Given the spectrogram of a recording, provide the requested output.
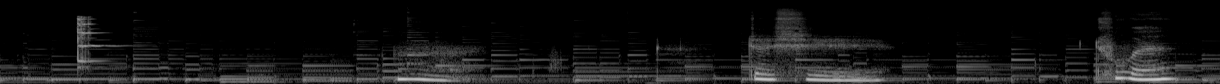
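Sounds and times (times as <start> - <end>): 
glasses clinking in a toast: 0.8 - 1.4
soft music: 3.4 - 12.1
speech: 4.0 - 4.4, 7.5 - 8.9, 11.0 - 12.1.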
